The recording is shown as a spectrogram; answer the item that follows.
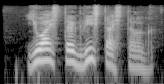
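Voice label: "юасьтӧг-висьтасьтӧг", Komi, male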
